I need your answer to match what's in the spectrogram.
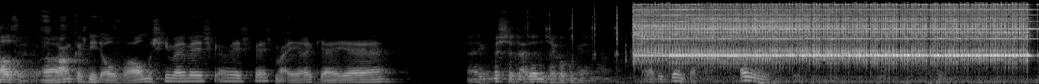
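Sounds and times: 
speech: 0.1 - 4.0, 4.7 - 6.2, 7.4 - 7.7
alarm clock ringing: 6.2 - 10.3.

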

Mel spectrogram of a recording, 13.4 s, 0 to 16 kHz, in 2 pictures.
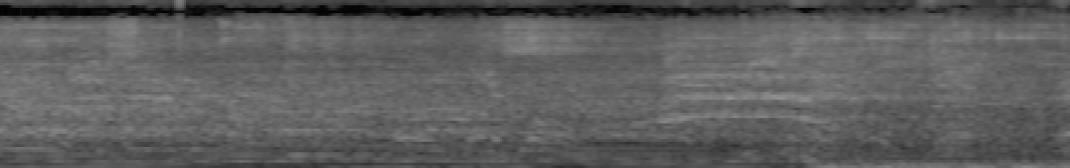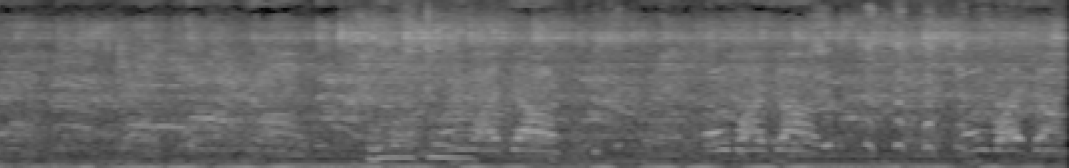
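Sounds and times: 
huge stadium concert crowd cheering and yelling: 0.0 - 13.3
laughter: 6.7 - 13.3
speech: 9.0 - 10.6, 11.2 - 13.3.

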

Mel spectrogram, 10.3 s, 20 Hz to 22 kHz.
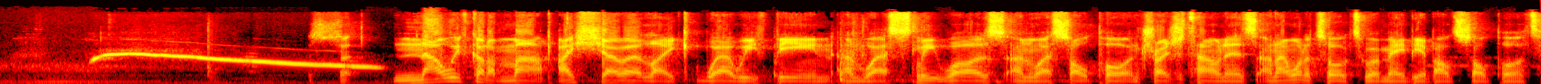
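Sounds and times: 
long clear whistle sliding downward in pitch: 0.5 - 2.7
speech: 2.3 - 10.2.

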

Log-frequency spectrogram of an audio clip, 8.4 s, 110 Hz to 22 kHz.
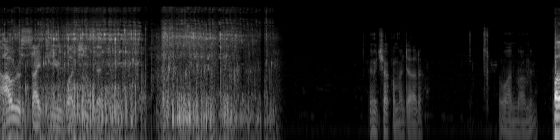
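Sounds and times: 
speech: 0.0 - 1.7, 5.8 - 6.5, 7.5 - 8.3
water bubbling in a bong while smoking: 0.0 - 4.2.

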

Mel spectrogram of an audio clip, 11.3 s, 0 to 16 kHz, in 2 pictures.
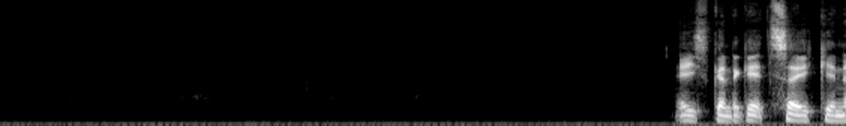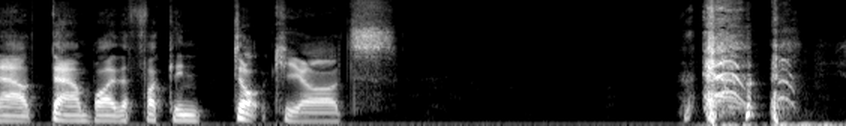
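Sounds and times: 
speech: 4.5 - 8.3, 10.2 - 10.7
throat-clearing cough: 10.2 - 11.2.

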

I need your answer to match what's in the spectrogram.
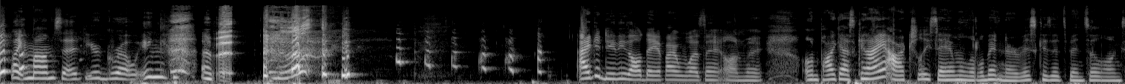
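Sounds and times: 
speech: 0.1 - 3.5, 5.8 - 11.2
person hiccuping: 2.0 - 3.3.

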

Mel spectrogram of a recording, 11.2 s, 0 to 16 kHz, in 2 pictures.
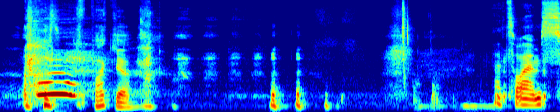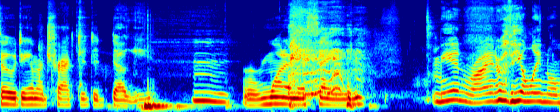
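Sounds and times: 
speech: 0.4 - 1.6, 2.7 - 3.4, 5.0 - 11.2
person yawning: 7.5 - 7.9.

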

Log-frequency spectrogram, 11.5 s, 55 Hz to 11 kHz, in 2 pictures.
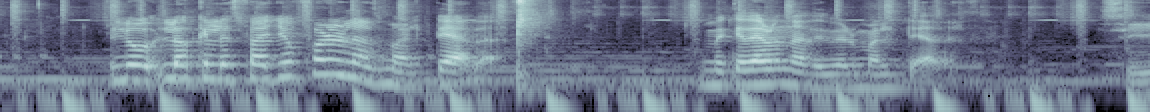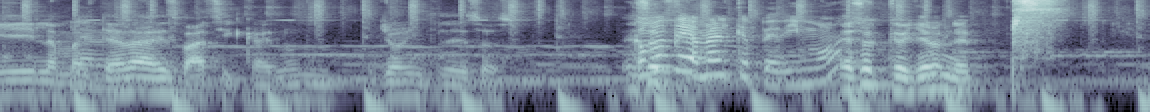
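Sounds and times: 
speech: 0.1 - 2.8, 3.5 - 4.9, 5.6 - 11.0
beer bottle opening with hiss of escaping gas and fizzing: 10.8 - 11.3.

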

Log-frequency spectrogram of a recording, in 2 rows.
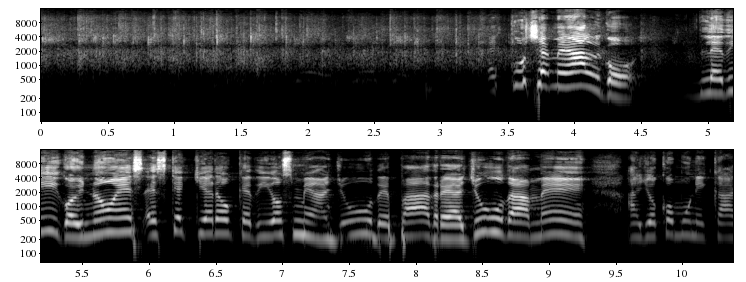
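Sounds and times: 
audience applauding: 0.0 - 4.8
speech: 2.9 - 10.3.

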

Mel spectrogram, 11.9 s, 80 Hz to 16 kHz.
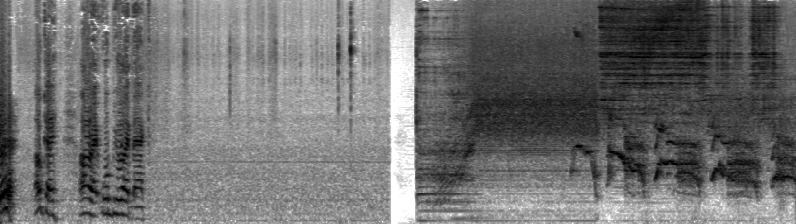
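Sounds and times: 
speech: 0.0 - 2.3
saw grinding: 6.3 - 11.9
dog yelping: 8.6 - 11.9.

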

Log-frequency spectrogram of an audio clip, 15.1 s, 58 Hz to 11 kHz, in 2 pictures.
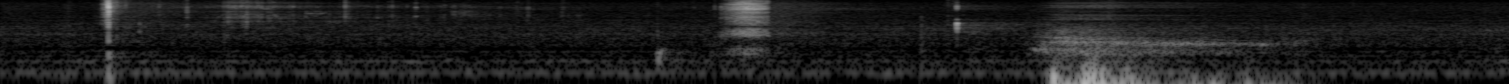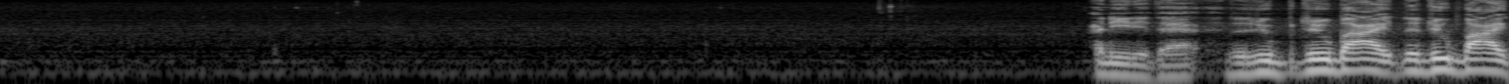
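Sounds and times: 
lighter-like click: 0.5 - 2.0
sharp inhale while taking a hit of marijuana: 3.6 - 4.0, 5.2 - 6.6
long heavy breathy exhale: 5.2 - 6.6
speech: 13.0 - 15.0.

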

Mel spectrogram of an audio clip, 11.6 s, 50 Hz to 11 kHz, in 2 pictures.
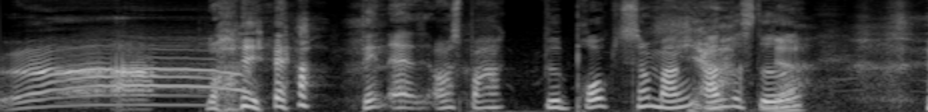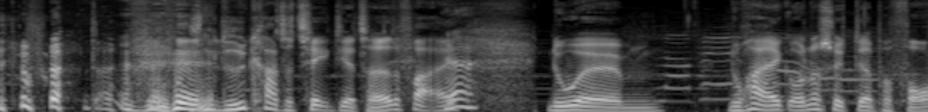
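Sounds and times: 
man's drawn-out groan from a video game sound effect: 0.0 - 2.0, 4.2 - 5.0
laughter: 1.3 - 2.0, 4.2 - 7.4
speech: 1.3 - 11.5.

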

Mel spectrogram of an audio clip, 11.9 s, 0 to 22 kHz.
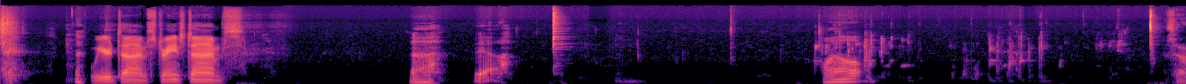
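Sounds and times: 
speech: 0.7 - 2.5, 4.1 - 5.2, 8.2 - 8.8
person gulping a big mouthful of water: 8.1 - 11.6.

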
